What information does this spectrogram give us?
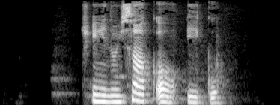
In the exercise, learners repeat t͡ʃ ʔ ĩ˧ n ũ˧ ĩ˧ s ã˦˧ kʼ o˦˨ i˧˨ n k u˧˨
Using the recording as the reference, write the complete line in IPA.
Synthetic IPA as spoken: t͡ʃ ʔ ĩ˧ n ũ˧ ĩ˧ s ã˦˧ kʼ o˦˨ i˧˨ k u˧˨

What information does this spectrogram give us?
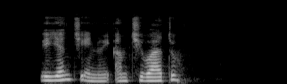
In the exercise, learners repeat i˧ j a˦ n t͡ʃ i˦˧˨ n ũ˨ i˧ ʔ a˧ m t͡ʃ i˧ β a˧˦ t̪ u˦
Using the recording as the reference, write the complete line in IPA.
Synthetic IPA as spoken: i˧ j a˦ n t͡ʃ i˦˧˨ n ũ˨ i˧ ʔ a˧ m t͡ʃ i˧ β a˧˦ t̪ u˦

